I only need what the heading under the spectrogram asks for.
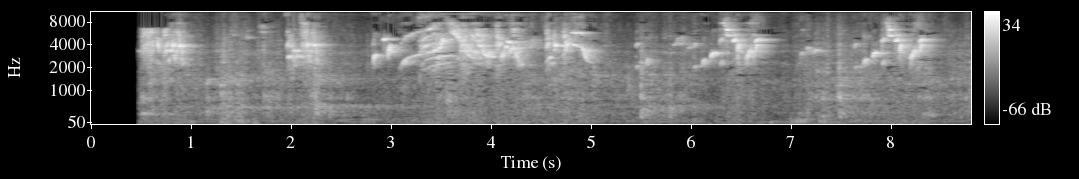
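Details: European goldfinch song: rapid twittering phrases of bright, tinkling notes mixed with buzzy trills, delivered in bursts separated by short pauses.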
